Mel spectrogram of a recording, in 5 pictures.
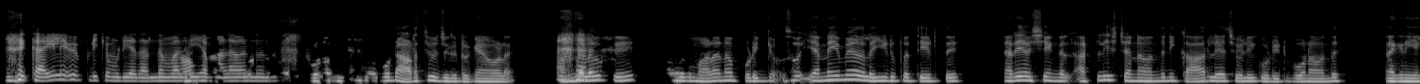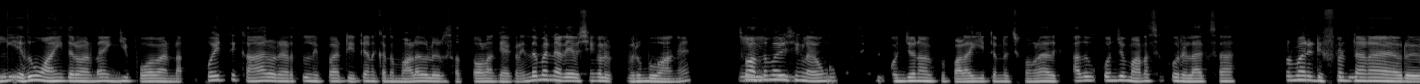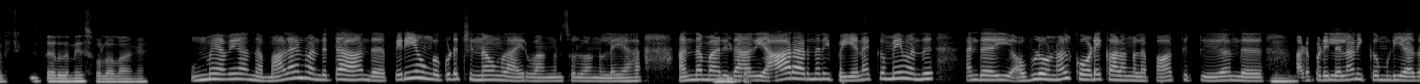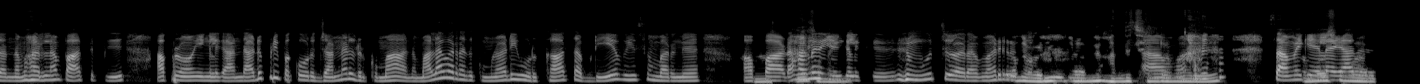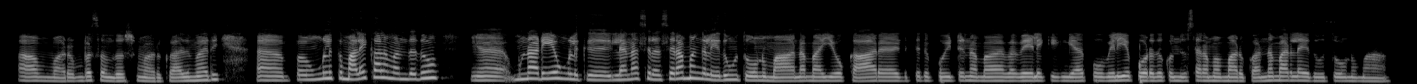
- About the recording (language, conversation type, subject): Tamil, podcast, மழைக்காலம் வந்ததும் இயற்கையில் முதலில் என்ன மாறுகிறது?
- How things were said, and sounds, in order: other noise; laugh; in English: "அட்லீஸ்ட்"; other background noise; snort; snort; chuckle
